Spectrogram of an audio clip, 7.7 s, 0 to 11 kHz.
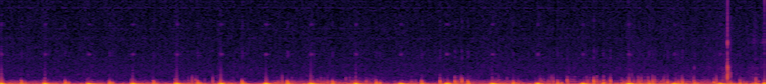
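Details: Recorder's own heart sounds with pressure applied after doing squats: fast, mostly regular heartbeat at about 130 beats a minute with one brief irregular beat.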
